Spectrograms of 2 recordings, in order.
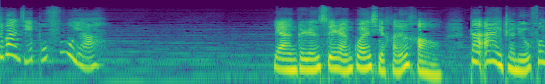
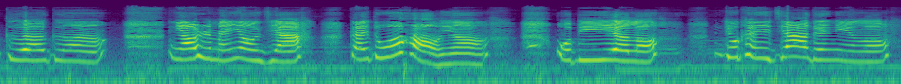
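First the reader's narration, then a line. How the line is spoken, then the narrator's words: Crying while speaking. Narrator (Chinese): 许婷哭着说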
